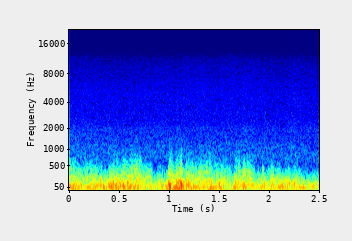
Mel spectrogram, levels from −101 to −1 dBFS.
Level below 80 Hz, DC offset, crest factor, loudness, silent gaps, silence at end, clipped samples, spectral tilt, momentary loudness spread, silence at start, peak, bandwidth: -32 dBFS; under 0.1%; 18 dB; -33 LUFS; none; 0 s; under 0.1%; -11 dB/octave; 8 LU; 0 s; -12 dBFS; 2.4 kHz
